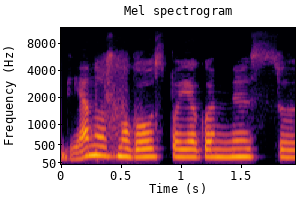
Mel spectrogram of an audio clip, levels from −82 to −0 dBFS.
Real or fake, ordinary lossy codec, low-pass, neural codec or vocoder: real; MP3, 48 kbps; 10.8 kHz; none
